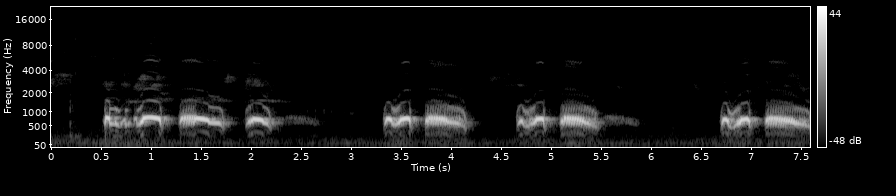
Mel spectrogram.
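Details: Decoy spotted dove cooing to challenge a wild bird, four low phrases in a row, each starting with a short note and followed by longer hollow coos, separated by brief silences.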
